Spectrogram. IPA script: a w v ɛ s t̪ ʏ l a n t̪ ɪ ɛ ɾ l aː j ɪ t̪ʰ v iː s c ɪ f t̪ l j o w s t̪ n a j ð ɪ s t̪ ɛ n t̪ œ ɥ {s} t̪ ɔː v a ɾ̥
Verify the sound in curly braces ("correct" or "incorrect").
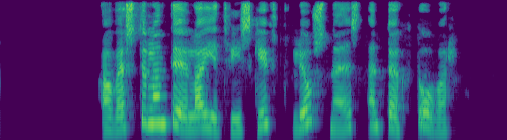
incorrect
